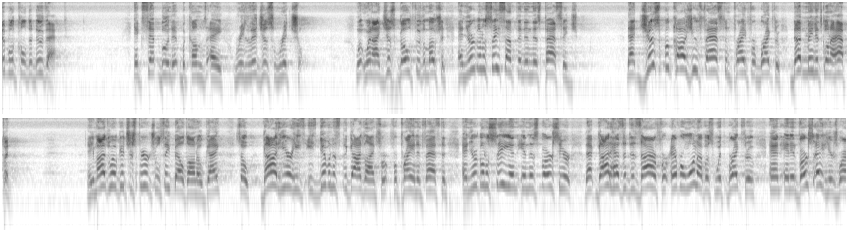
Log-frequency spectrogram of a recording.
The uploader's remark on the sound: Recorded live during our Sunday morning service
